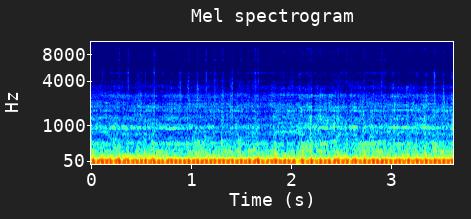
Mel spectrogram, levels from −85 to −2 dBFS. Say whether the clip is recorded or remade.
remade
